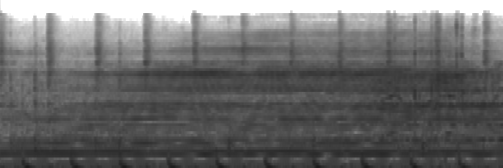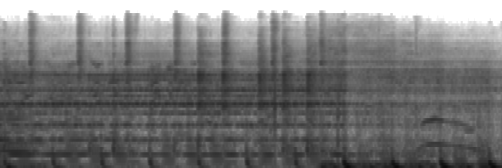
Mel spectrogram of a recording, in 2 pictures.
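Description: Electronic dance music from a DJ set played loud over a club sound system: a steady kick drum at about two beats a second under held synth chords. The bass and kick drop back in the middle and return harder about eight and a half seconds in.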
